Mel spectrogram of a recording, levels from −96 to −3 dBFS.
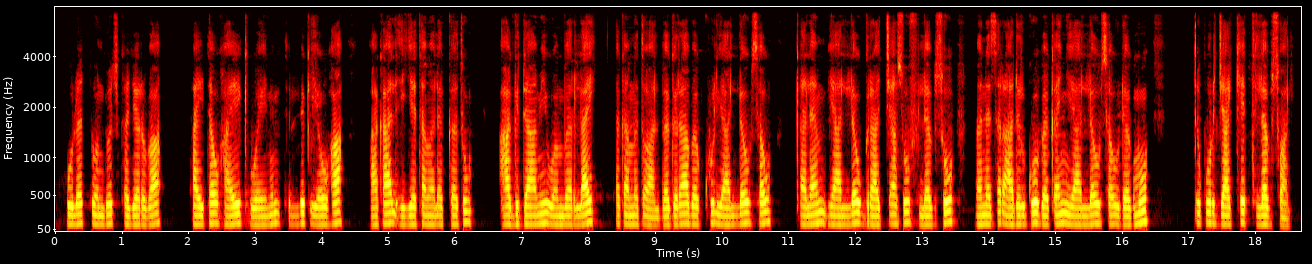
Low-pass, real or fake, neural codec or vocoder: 7.2 kHz; real; none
